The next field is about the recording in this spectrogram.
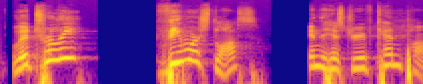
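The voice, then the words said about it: Imitates a TV character's voice. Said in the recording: “my best Parks and Rec impersonation”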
